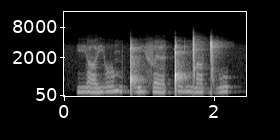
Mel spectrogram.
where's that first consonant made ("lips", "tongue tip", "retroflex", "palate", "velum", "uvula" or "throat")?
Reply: palate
